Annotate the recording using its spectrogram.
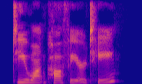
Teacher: Your voice naturally rises on coffee and falls on tea. If you reverse it, "Do you want tea or coffee?" the emphasis shifts. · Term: contrastive stress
